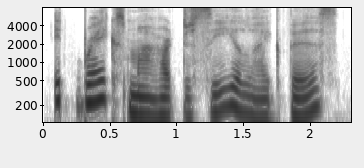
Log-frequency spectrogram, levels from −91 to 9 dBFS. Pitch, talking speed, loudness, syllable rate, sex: 160 Hz, 235 wpm, -18 LUFS, 4.3 syllables/s, female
